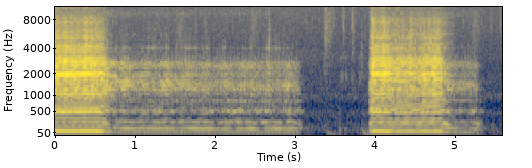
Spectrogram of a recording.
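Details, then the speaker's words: PlayStation 4 sold as working but overheating, first power-up before repair: loud low buzzy droning fan hum easing then surging; faulty fan thought to cause the overheating. "it sounds like there's a faulty fan inside it's it's moving at me so I guess that's exactly the reason why the thing is overheating"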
